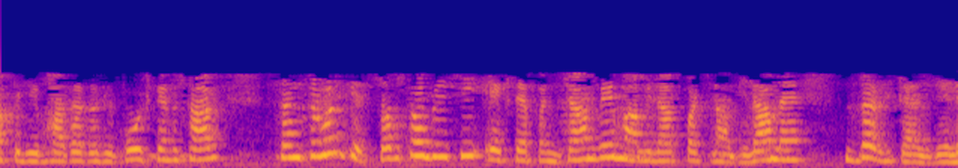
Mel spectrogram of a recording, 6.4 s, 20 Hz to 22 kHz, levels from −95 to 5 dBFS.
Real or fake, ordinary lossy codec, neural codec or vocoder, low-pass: fake; MP3, 16 kbps; codec, 44.1 kHz, 7.8 kbps, Pupu-Codec; 3.6 kHz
